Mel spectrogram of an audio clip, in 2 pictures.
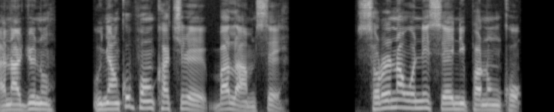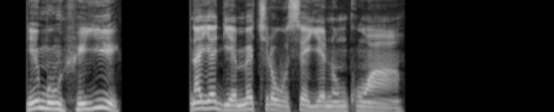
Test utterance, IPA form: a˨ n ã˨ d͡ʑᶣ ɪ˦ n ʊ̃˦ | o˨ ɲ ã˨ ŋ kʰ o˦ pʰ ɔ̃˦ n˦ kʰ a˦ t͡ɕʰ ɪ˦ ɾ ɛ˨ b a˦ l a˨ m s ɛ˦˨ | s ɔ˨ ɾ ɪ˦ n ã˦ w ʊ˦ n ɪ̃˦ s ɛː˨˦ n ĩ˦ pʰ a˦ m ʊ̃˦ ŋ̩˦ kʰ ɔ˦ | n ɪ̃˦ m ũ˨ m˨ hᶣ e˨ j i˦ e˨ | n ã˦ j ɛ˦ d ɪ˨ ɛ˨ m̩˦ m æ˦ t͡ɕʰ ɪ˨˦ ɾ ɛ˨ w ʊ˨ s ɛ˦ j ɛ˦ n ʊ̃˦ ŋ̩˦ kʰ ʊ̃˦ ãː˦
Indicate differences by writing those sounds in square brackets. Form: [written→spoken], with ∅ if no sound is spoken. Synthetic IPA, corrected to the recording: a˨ n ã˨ d͡ʑᶣ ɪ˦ n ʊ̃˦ | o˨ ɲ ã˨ ŋ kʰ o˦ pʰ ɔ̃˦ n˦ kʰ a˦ t͡ɕʰ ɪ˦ ɾ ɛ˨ b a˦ l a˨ m s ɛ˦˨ | s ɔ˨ ɾ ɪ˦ n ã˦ w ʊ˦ n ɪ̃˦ s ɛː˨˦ n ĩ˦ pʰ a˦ [m→n] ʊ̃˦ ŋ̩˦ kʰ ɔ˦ | n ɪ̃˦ m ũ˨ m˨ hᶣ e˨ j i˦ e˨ | n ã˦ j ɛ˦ d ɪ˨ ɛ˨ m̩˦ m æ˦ t͡ɕʰ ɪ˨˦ ɾ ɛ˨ w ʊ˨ s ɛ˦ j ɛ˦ n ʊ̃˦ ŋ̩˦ kʰ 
